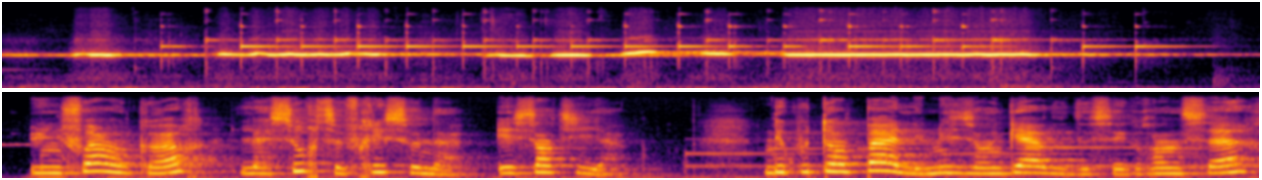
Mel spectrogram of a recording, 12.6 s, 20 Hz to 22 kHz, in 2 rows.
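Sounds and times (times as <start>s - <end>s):
person whistling a simple wavering tune while walking away: 0.0s - 6.4s
light tinkling accents: 0.6s - 6.7s
speech: 6.4s - 9.5s, 10.1s - 12.5s.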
